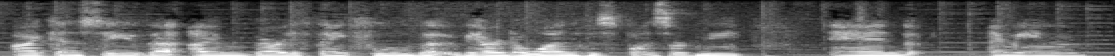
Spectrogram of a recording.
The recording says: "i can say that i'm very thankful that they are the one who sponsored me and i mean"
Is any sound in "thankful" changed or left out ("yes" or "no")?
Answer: no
